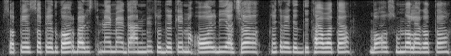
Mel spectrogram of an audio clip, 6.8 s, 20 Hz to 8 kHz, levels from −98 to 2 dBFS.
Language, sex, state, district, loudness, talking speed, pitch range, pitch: Bhojpuri, female, Uttar Pradesh, Gorakhpur, -20 LUFS, 175 wpm, 240-245 Hz, 245 Hz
